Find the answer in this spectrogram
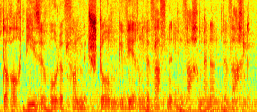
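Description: A male narrator with a very low voice tells a dramatic audio play story. His delivery is measured and grave, and music plays clearly underneath.

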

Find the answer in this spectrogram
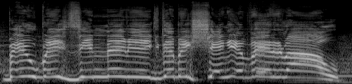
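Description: A man's voice: very high-pitched, slow pace, music in the background, exaggerated voice. A man voicing a domineering, hot-tempered football coach in a dubbed cartoon, barking out orders and threats. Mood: angry, barking. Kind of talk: cartoon dub acting.

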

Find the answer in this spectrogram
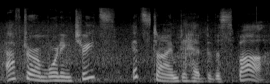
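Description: A woman's voice: on the low side, sing-song, fairly quick, background noise. An American woman reporter reading scripted narration for a TV feature story. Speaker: TV news reporter.

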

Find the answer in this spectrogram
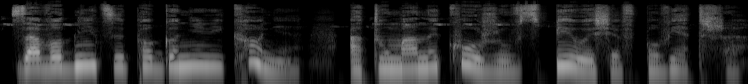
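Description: A woman narrating a scripted children's bedtime story in an expressive read-aloud style. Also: mid-range voice, dry recording.

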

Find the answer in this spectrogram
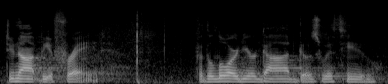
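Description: A man's voice: mid-range voice, flat delivery, unhurried, gravelly, a little hiss or hum. A man in his thirties, a preacher speaking conversationally to his congregation in a church. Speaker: preacher giving a benediction. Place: large church sanctuary, indoors. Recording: reverberant church hall.

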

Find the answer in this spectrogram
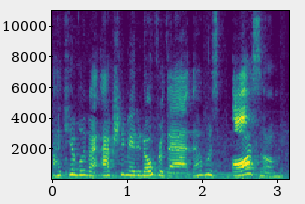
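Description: A woman hosting a gaming video, giving excited, playful and dramatic gameplay commentary for young viewers. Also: high voice, fast, loud music behind the voice.

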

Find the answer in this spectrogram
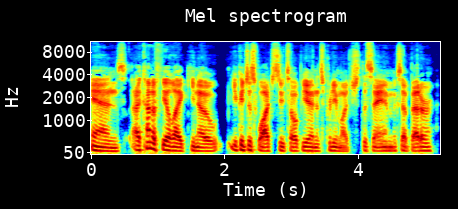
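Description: A man's voice: fairly low pitch, a little fast, vocal fry, pushed and bright. A man hosting a casual podcast panel, speaking in an informal, hesitant way. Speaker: podcast host.

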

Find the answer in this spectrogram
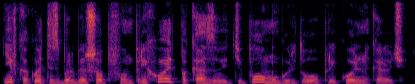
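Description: Middle-aged male podcast guest, mellow husky voice, conversational and explanatory, close studio mic. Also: medium pitch, sing-song, racing, no echo. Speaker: podcast guest, barber and teacher. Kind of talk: conversational interview talk. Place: small acoustically treated podcast studio. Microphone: boom-mounted studio microphone up close.

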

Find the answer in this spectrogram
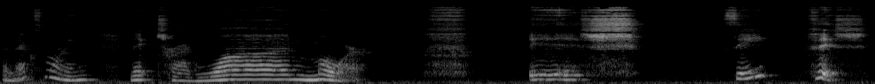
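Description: A woman in her thirties, a schoolteacher reading a picture book aloud to young children in an expressive, teacherly way, often putting questions to the listeners. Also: mid-range voice, very slow, pauses often. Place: small indoor classroom-style room. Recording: echoey room.

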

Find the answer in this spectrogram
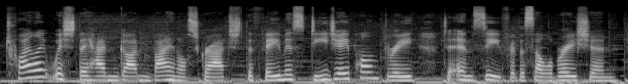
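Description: A woman narrates a grim horror tale as a scripted reading. Her voice sits at a middling pitch, with music playing underneath. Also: animated, normal speed. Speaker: fan fiction reader and narrator. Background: background music.

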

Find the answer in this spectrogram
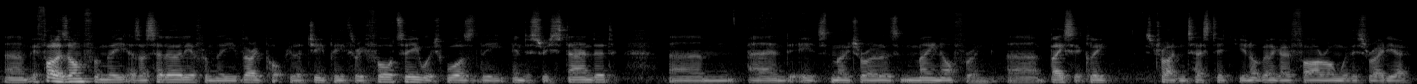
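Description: Low-voiced man presenting, noisy recording. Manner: halting, with many hesitations. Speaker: product presenter for a radio retailer. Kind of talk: unboxing demonstration, unscripted product walkthrough. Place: indoors at a wooden table in an office. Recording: steady background room noise.

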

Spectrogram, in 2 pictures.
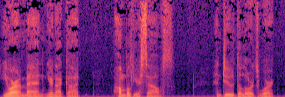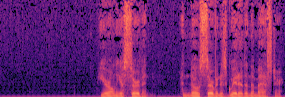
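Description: Deep-voiced man preaching stern rebukes. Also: darkish tone, dry recording. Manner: stern, accusatory, emphatic, declamatory. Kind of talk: fire-and-brimstone rebuking sermon.

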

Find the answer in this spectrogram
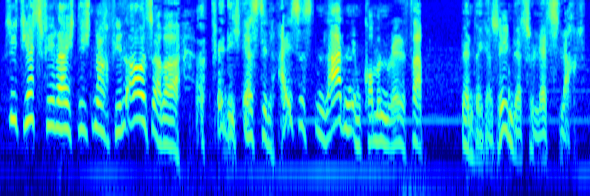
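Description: Swooping, chatty wasteland bar keeper. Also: male voice, sits high, very animated, moderate pace, creaky, husky, heavily acted. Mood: boastful. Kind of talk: video game voice acting.

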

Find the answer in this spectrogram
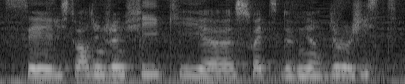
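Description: A woman's voice: medium pitch, level tone, unhurried, mellow, faint music behind, low-quality recording. A woman in her thirties, a school librarian, explaining a book in an interview. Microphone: handheld earphone mic held close.

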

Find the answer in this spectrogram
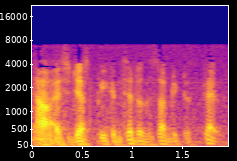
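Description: An actor with a British accent playing a guarded, authoritative assistant police commissioner in a radio drama, formal and avuncular in manner. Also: male voice, rumbling low, background noise. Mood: guarded, firm. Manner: formal, avuncular, halting when evasive. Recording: dull, lo-fi radio recording.

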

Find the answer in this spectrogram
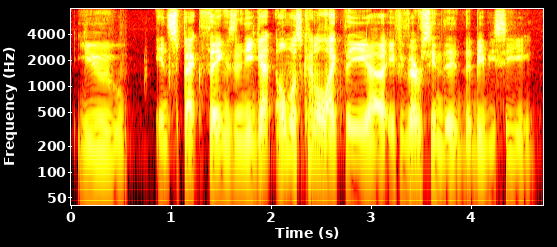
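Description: Low-pitched man chatting on a podcast. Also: fairly quick, no echo, studio quality. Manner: playful, joking. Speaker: gaming podcast co-host. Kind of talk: casual chat. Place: podcast studio, indoors. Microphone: studio podcast microphone at desk.

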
